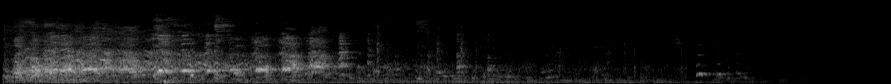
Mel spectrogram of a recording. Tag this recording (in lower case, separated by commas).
crowd, human group actions, human voice, laughter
